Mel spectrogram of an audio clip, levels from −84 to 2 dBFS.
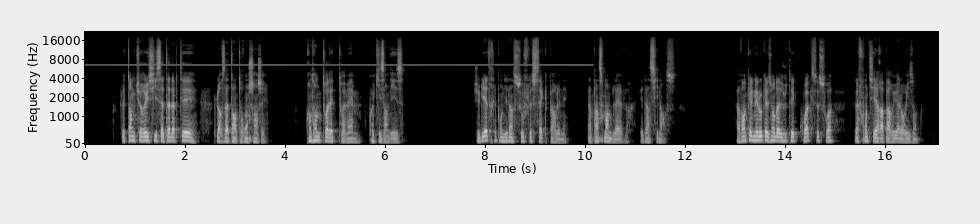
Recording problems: high-pitched whine; faint; until 10 s; 6.5 kHz, 20 dB below the speech

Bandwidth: 17.5 kHz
